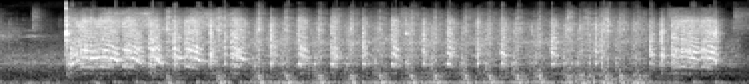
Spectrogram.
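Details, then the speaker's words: Crashed Honda Hornet motorcycle, after reconnecting a missing wire: steady fast starter cranking with a few stronger puffs as if almost firing, but it never catches; cranks but won't start. "oh this sounds like just going to fire let's get some spark into that come on come on go"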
